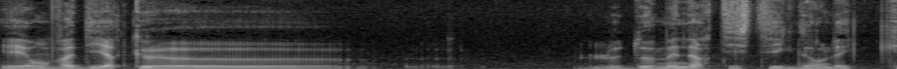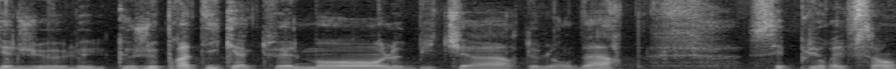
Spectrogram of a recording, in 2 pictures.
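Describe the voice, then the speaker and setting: The pace is very slow, broken by long, frequent pauses. Pitch varies in an ordinary way. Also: man, medium pitch for a man. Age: 60s. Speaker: land and beach artist. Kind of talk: casual chat.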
